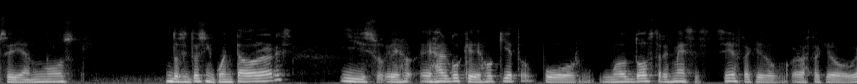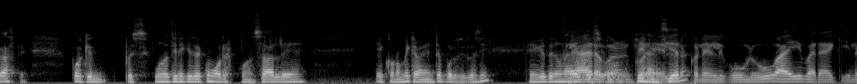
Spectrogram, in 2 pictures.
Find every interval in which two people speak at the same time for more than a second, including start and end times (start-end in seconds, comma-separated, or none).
14.2-15.5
